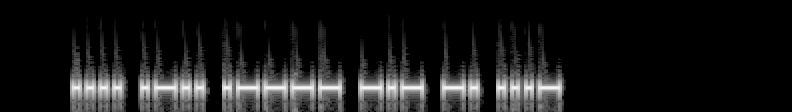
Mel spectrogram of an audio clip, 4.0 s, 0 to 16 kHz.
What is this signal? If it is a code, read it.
Morse code, heard as a keyed tone, about 36 wpm, 700 Hz. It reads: HL1KNV
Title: DXCC-100 Call Signs - 6 Characters - Repeated 3x - 35wpm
